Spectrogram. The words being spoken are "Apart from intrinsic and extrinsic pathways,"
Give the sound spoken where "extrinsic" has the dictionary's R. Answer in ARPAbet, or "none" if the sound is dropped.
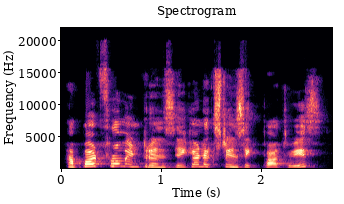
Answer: none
